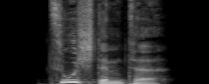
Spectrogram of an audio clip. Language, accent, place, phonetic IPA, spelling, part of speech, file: German, Germany, Berlin, [ˈt͡suːˌʃtɪmtə], zustimmte, verb, De-zustimmte.ogg
- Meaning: inflection of zustimmen: 1. first/third-person singular dependent preterite 2. first/third-person singular dependent subjunctive II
